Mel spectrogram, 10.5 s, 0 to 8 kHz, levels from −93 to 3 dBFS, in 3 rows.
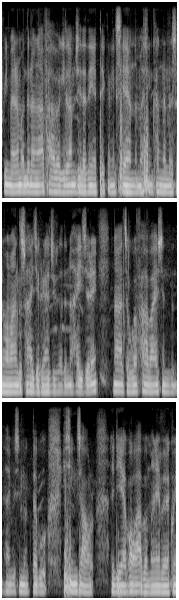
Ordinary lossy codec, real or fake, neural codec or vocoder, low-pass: none; real; none; 7.2 kHz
